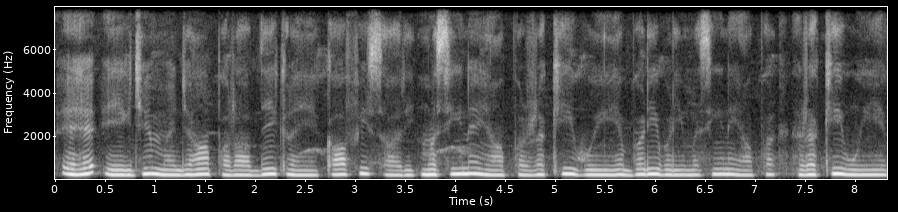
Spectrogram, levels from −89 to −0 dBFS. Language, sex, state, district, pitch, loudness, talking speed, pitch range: Hindi, female, Chhattisgarh, Balrampur, 230 Hz, -13 LUFS, 185 wpm, 215-250 Hz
